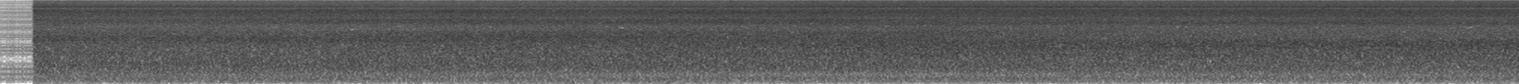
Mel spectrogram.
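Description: Bertha Falls, a mountain waterfall cascading down tiers of layered rock: a steady, even rush of falling water that starts abruptly just after the beginning.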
